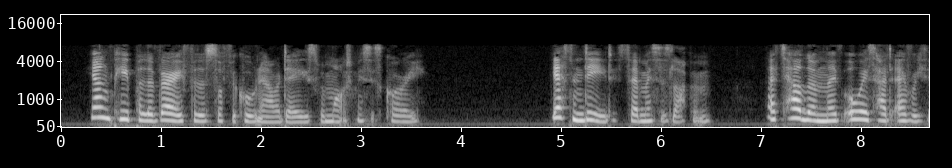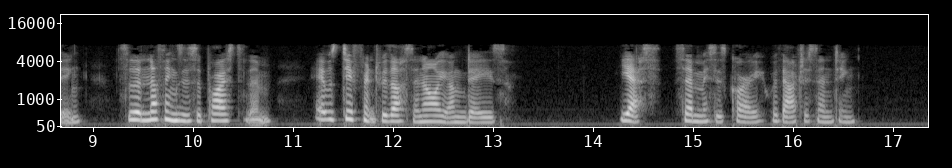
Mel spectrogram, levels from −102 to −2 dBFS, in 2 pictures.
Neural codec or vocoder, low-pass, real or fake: none; 7.2 kHz; real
